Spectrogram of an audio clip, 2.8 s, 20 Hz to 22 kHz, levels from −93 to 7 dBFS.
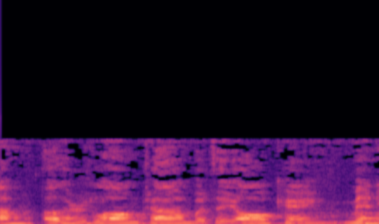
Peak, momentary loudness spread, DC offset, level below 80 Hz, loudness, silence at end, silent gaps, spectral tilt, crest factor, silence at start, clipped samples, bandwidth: -4 dBFS; 8 LU; under 0.1%; -62 dBFS; -21 LUFS; 0 s; none; -6 dB/octave; 16 dB; 0 s; under 0.1%; 8.8 kHz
